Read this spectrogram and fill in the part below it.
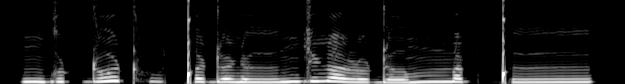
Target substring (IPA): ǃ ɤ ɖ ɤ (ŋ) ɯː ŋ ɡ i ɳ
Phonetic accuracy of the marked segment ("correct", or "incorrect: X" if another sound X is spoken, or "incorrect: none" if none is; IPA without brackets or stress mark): incorrect: ɳ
